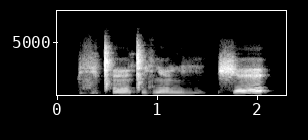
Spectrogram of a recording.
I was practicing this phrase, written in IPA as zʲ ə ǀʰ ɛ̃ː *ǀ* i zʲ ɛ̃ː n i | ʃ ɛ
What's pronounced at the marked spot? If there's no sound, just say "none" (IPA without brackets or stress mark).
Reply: ǀ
